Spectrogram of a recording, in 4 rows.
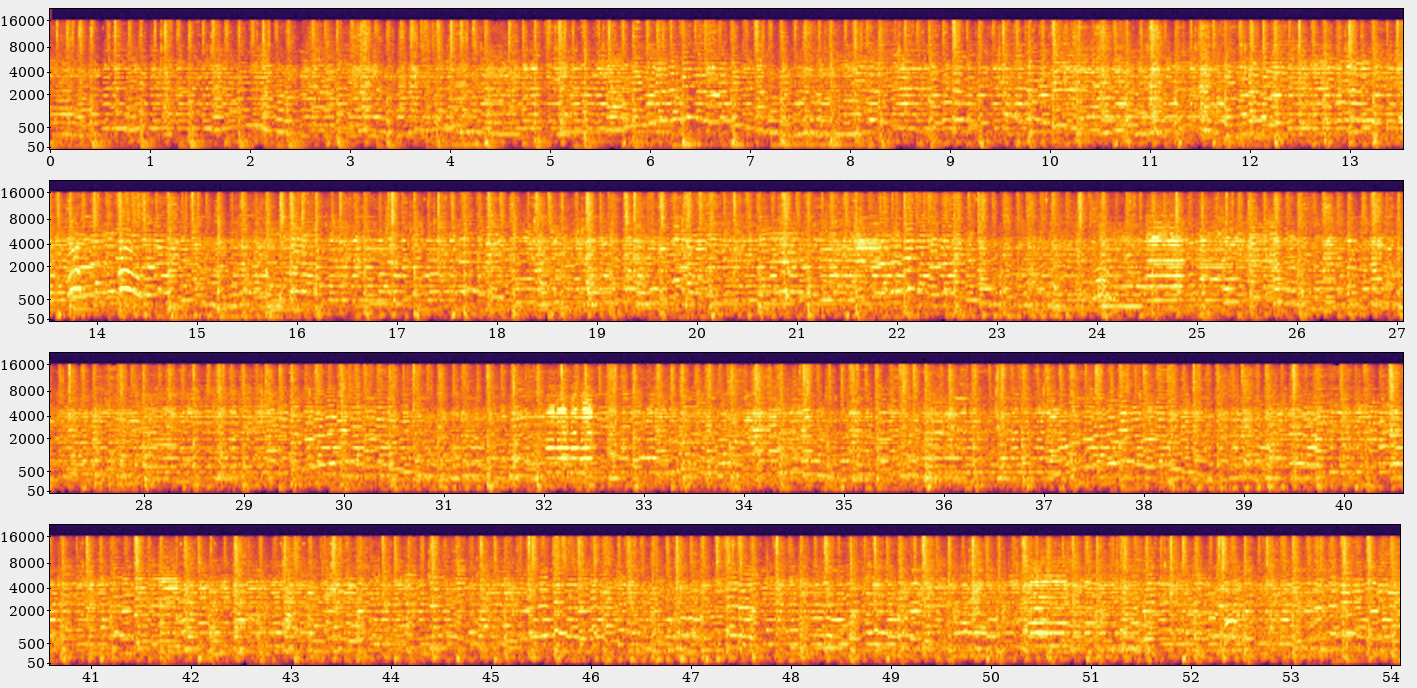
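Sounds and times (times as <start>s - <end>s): button accordion: 0.0s - 54.0s
fiddles: 0.0s - 54.0s
strummed guitar: 0.0s - 54.0s.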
